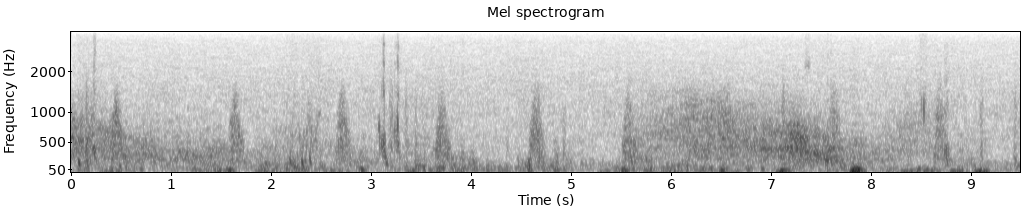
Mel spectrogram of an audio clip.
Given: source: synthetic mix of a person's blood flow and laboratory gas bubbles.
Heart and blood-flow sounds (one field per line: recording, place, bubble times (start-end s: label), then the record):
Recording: Doppler ultrasound of blood flow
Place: subclavian vein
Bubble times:
0.05-0.29 s: bubbles
2.16-2.50 s: bubbles
3.06-3.32 s: bubbles
5.58-5.82 s: bubbles
7.30-7.67 s: bubbles
8.47-8.56 s: bubbles
8.72-8.82 s: bubbles
From the record:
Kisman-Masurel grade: 122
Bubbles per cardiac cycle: 1 to 2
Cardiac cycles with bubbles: 10 to 50%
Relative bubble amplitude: moderate (0.250 to 0.450)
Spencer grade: 2 (many but less than half of the cardiac periods contain bubble signals, singularly or in groups)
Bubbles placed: anywhere in the cardiac cycle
